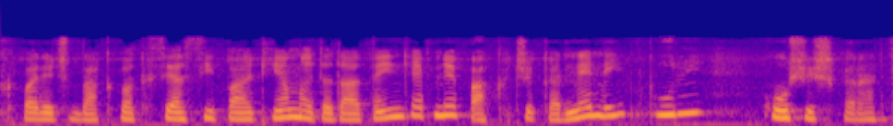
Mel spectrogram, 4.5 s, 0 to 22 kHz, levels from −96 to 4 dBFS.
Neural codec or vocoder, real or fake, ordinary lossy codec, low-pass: autoencoder, 48 kHz, 32 numbers a frame, DAC-VAE, trained on Japanese speech; fake; none; 7.2 kHz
